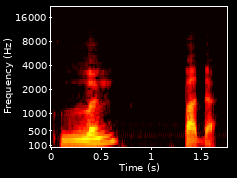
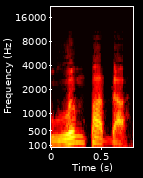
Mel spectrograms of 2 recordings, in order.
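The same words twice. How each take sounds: First: Lâmpada very slow, LÂM long and strong; syllable-by-syllable demo. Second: Lâmpada as lampa-DÁ, last syllable stressed; misplaced stress. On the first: Teacher showing the class the tonic syllable, lâmpada slowly split with LÂM stressed. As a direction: stretch the first syllable of lâmpada, then the rest. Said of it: "quando você pronuncia a palavra devagar". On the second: Teacher showing what no native speaker says, lâmpada wrongly stressed on DA. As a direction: throw the weight of lâmpada onto the final DA, louder. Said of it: "Nenhum falante da língua vai dizer".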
